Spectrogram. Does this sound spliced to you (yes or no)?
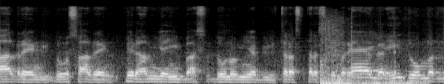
yes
